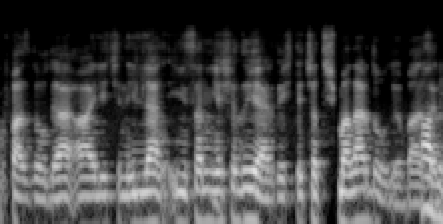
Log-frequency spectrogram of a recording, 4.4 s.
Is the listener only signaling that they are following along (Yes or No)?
No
